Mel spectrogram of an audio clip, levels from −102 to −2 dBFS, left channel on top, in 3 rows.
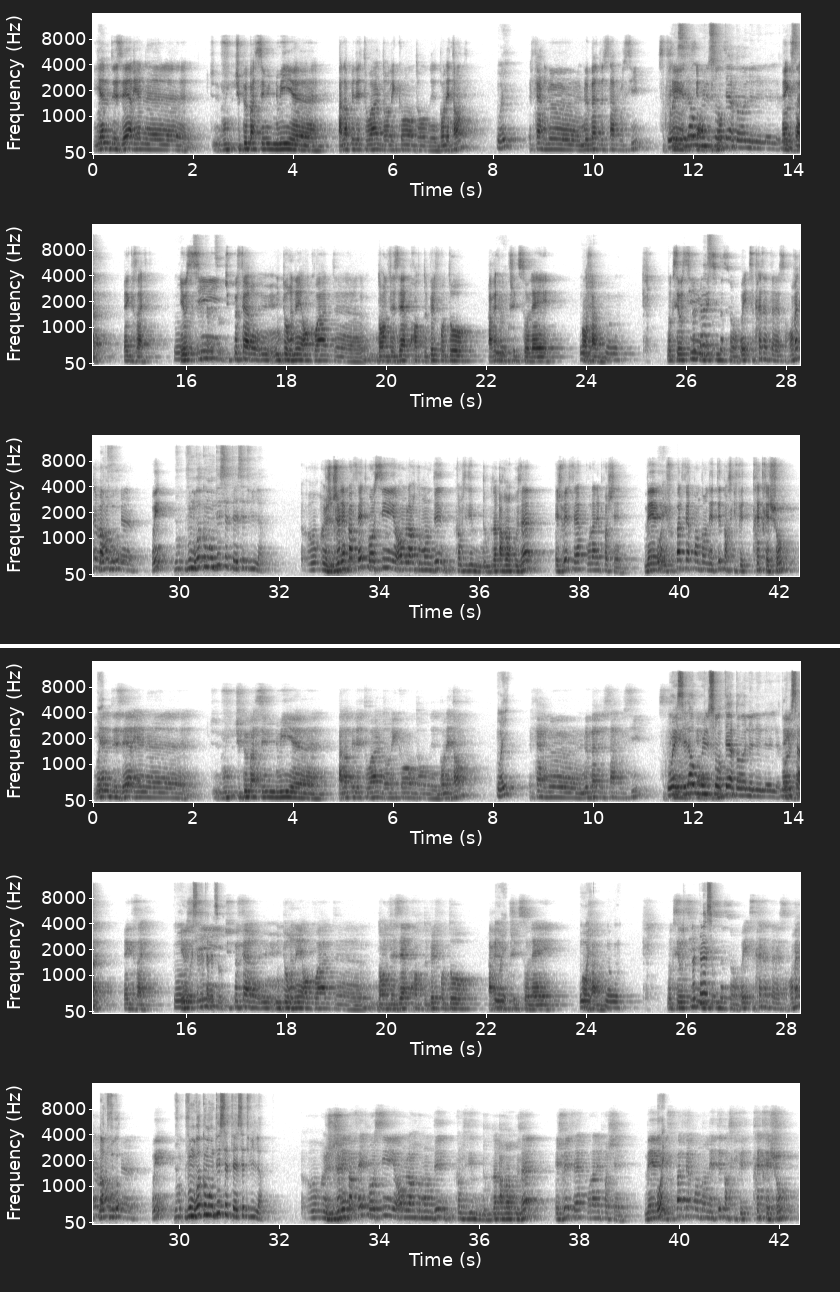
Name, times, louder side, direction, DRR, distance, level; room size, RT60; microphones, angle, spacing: voice 1, 0.0-2.0 2.4-4.5 4.9-7.4 8.8-10.9 11.3-12.6 13.8-14.2 14.7-15.2 15.9-21.6 22.0-23.3 23.9-24.3 25.1-25.3 25.6-29.0 29.4-29.6 32.4-37.0 37.5-38.9 39.3-42.1, left 3 dB, 75° left, 8 dB, 0.6 m, -28 dB
voice 2, 11.5-14.2 15.8-16.7 22.2-22.4 23.9-24.1 24.4-24.7 26.1-26.6 28.4-28.8 29.9-31.7 39.5-39.8, right 4 dB, 45° right, 12 dB, 0.3 m, -27 dB
5.8 x 3.7 x 5.1 m, 0.86 s
head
